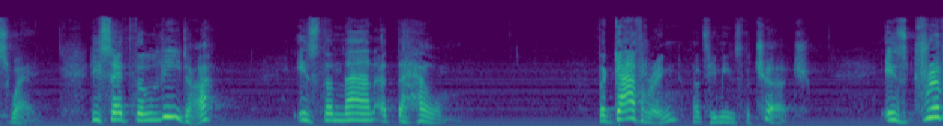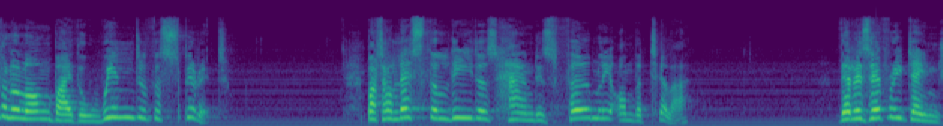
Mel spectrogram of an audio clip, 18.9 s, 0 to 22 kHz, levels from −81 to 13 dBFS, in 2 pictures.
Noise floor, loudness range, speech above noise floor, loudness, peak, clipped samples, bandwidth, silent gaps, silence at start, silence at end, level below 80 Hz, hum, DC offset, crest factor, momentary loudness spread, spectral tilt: -53 dBFS; 6 LU; 36 dB; -17 LUFS; 0 dBFS; under 0.1%; 12.5 kHz; none; 0 s; 0 s; -56 dBFS; 50 Hz at -55 dBFS; under 0.1%; 18 dB; 17 LU; -4 dB/octave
